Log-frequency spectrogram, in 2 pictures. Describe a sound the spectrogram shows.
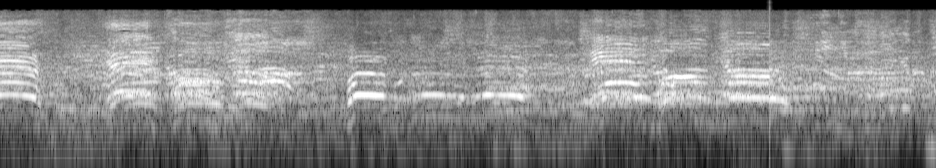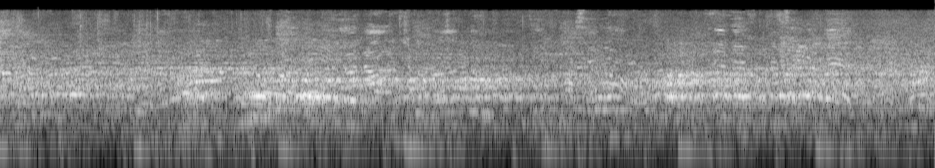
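A crowd of marchers calls out and talks outdoors.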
